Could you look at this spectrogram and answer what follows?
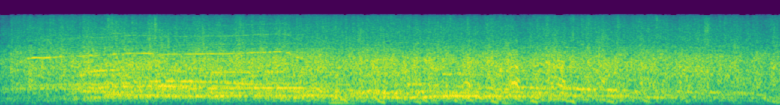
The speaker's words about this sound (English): We're definitely putting a disclaimer on the website. Explaining that that's people saying my name. Mm-hmm. Not booing.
